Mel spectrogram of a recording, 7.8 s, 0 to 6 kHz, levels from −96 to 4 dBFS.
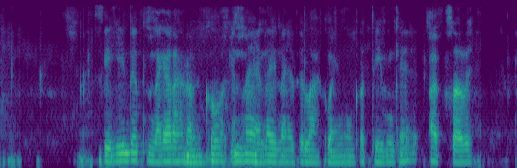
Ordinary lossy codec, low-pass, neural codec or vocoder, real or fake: none; 5.4 kHz; codec, 16 kHz, 4 kbps, X-Codec, WavLM features, trained on Multilingual LibriSpeech; fake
